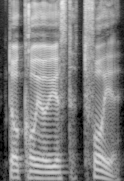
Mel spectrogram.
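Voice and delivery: low, slow doglike growl; growling dog voice. Acted. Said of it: "warknął po niemiecku".

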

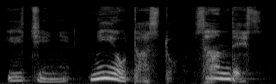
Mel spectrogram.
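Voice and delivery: low, slow, whispered lesson; lightly voiced nervous rat; rat teacher. A narrator's reading. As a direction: recite the sum carefully.

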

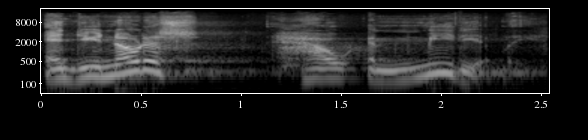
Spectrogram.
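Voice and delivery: usual speaking voice

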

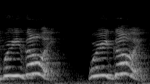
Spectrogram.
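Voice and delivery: loud, high retold call; imitated urgent shout; calling after someone. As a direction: act out hollering after someone walking off. Voicing man chasing after her.

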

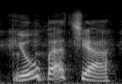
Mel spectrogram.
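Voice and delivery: slow, drawn-out Minnesotan catchphrase; Minnesotan accent. Acted. Guest offering the local saying, slow Minnesotan accent. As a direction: stretch it out in Minnesotan. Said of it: "saying was that Minnesotans and Canadians say".

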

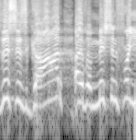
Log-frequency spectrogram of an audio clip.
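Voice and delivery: high, loud eager version of the voice; excited retelling. Acted. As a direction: gush as if thrilled by the call. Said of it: "you hear this voice, and it says".

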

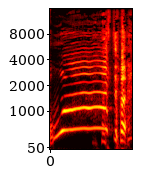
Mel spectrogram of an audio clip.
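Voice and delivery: very high, drawn-out disbelieving squeak; shocked squeal. Retold or imitated. Everyone hearing the full-court boast, squealing high. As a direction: squeak like the claim is absurd.

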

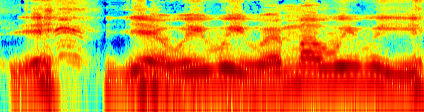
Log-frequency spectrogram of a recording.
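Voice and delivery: high, loud joking French; mock French. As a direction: toss in a hammy French oui. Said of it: "talking French".

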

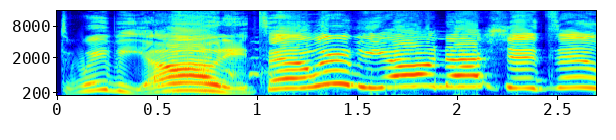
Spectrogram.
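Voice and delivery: hyped up. Real, not acted. Hyping up their daily grind.

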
